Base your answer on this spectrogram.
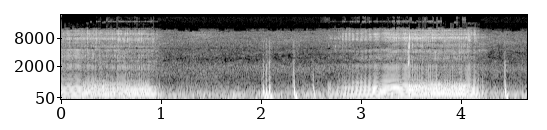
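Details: Male French Bulldog fast asleep, too deep in sleep to be woken, snoring loudly: a harmonic rumbling snore for about a second, a pause with a few soft clicks and snuffles, then a longer, wavering snore.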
